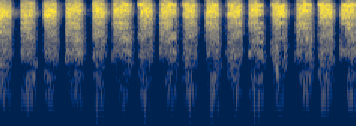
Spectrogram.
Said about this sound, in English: So all the roughness of it is going to be sanded away.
